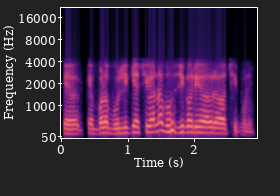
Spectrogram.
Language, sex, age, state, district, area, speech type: Odia, male, 18-30, Odisha, Kendujhar, urban, conversation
